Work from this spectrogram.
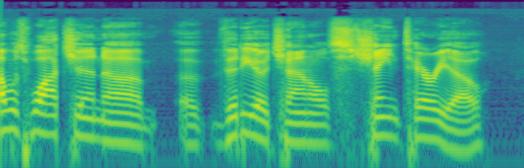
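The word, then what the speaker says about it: Theriot: But I was watching a video channel, Shane Terrio, spelled like The Riot.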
